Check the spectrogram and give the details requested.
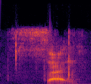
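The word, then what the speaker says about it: psi: ये सिमिलर दिखता है, और इसका उच्चारण होता है प्स, ठीक है। कैसा उच्चारण होगा, प्स, प्स, ठीक है, प्स। हम लोग पी एस लिखते हैं बट उच्चारण इज प्स, जैसे कि टैप्स, ठीक है, कैप्स, ठीक है, फाइन, लूप्स। तो लास्ट में ये जो प्स आ रहा है ना, दैट इज साई।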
